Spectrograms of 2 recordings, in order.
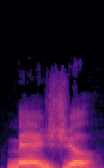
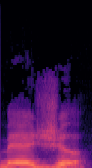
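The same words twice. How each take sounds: Both takes have the same delivery.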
